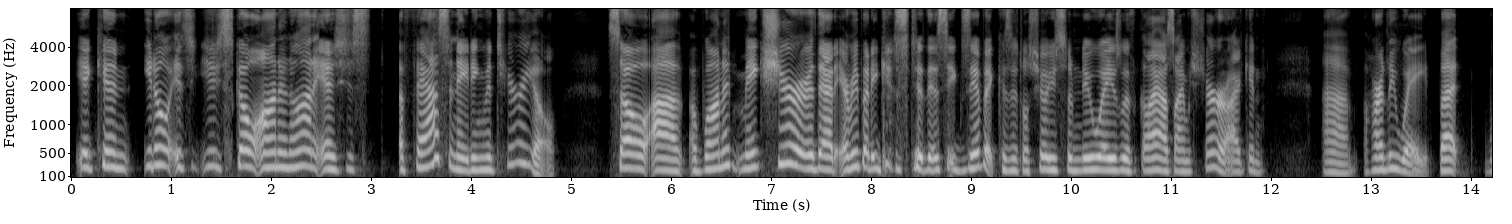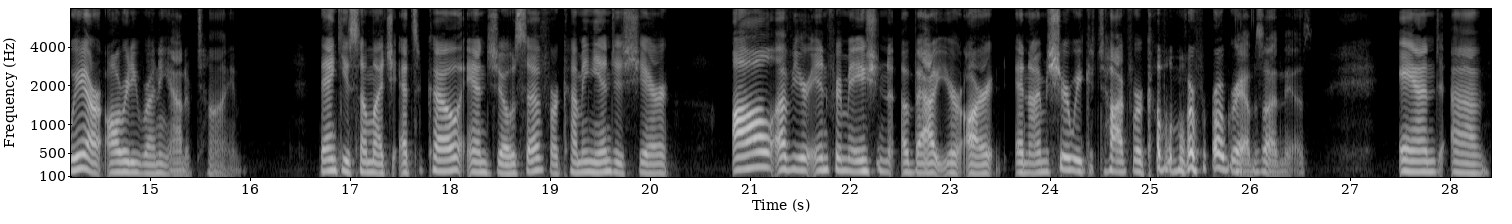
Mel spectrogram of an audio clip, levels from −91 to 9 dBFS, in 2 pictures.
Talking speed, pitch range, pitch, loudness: 185 wpm, 175-235 Hz, 205 Hz, -22 LUFS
